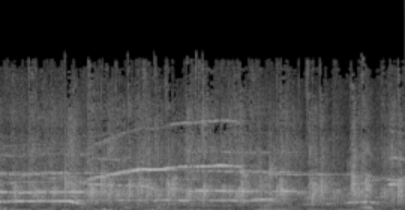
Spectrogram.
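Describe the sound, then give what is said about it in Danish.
An audience applauds and cheers as a guest is welcomed onto the stage at a live show, the clapping steady and dense for the whole stretch, with brighter bursts of cheering rising through it. “Giv en stor hånd til Danmarks absolut flotteste fyr, LOC.”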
